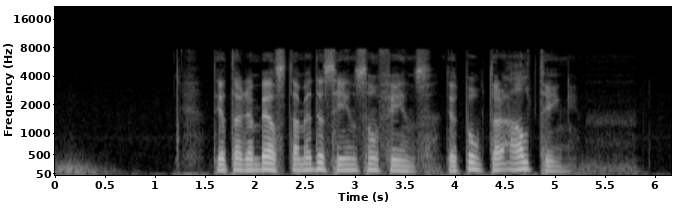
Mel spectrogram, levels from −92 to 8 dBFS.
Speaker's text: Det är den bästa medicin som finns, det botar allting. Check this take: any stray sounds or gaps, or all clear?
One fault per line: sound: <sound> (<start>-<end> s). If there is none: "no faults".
no faults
